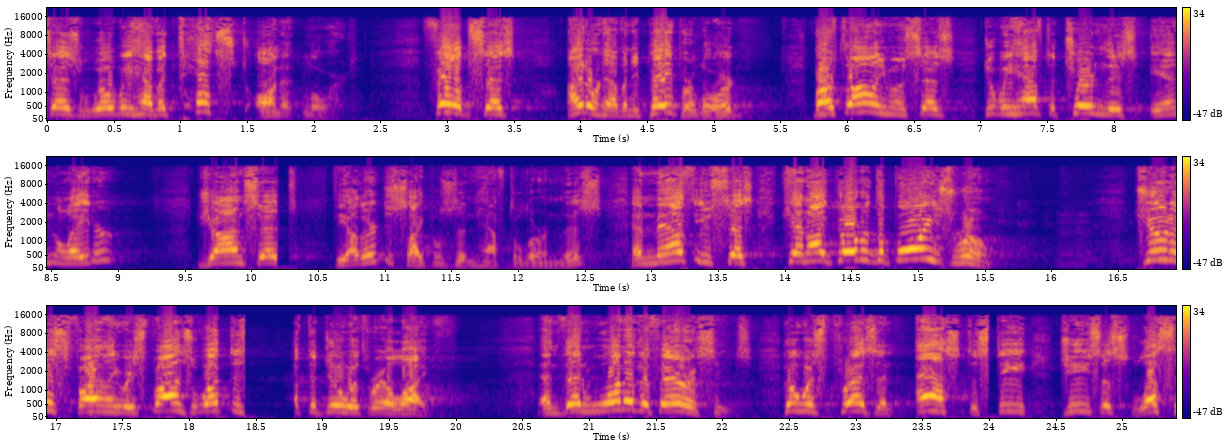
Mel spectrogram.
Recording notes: Message Preached at Valley Creek Church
